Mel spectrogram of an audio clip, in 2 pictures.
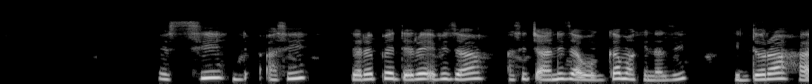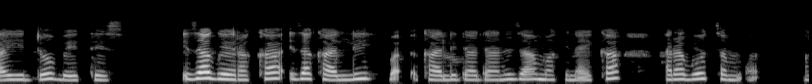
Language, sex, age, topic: Gamo, female, 25-35, government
